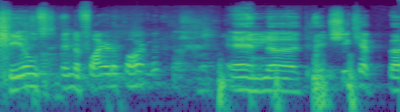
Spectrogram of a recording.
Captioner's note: laughter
